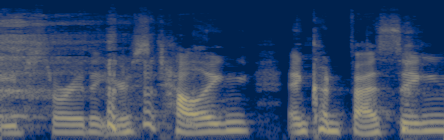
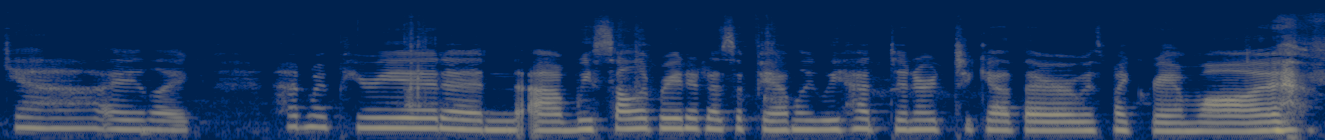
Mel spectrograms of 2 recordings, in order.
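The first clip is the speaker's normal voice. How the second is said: put-on precious, soft, gentle, soft-spoken girl's voice; 4 semitones higher, 6 dB quieter than usual. Describing one girl's precious persona, imitating a soft-spoken girl. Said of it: "a very soft spoken um, voice".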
